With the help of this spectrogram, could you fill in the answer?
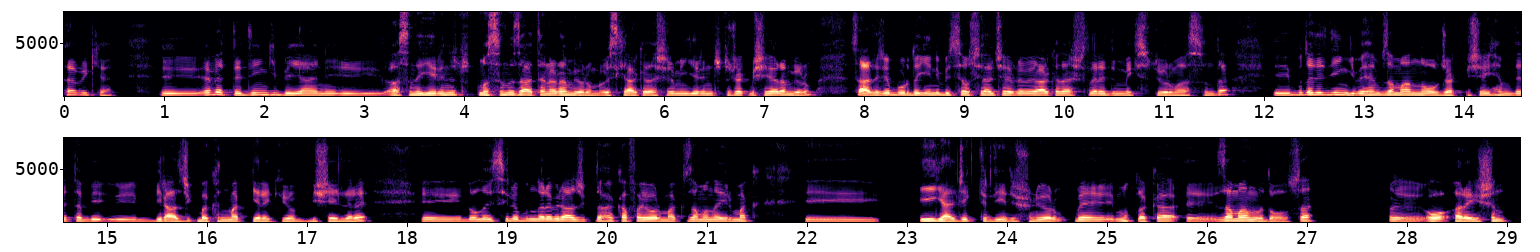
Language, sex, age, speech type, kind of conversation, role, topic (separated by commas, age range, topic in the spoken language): Turkish, male, 30-34, conversation, advice, user, Taşındıktan sonra yeni arkadaşlar edinmekte neden zorlanıyorsun?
